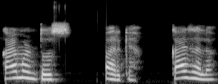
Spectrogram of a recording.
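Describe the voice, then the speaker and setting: A woman's voice: high-pitched, moderate pace, a bit bright, no echo. A woman voicing a cold, scheming older matriarch giving orders in a retold TV drama. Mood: commanding.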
